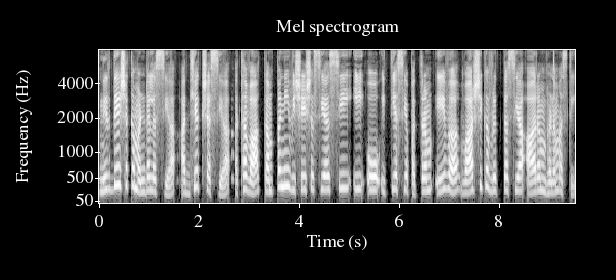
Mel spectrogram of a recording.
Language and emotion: Sanskrit, neutral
